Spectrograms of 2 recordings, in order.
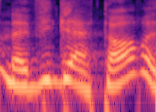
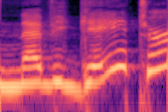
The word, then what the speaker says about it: Navigator: Est-ce que c'est navigator ou navigator? – Ça dépend. Si vous êtes francophone ou anglophone, vous le prononcez comme vous voulez. Ça se prononce dans les deux, dans les deux langues.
